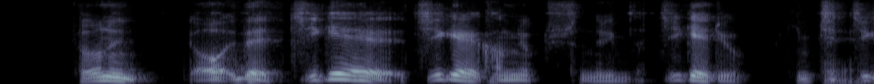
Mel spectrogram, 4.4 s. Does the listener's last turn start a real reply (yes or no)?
yes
